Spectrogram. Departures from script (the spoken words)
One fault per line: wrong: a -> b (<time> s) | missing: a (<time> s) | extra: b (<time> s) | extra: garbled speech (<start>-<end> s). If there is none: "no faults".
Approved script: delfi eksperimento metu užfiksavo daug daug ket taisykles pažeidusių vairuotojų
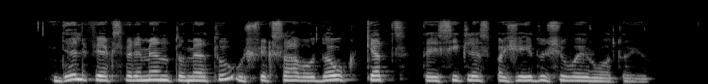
missing: daug (3.6 s)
